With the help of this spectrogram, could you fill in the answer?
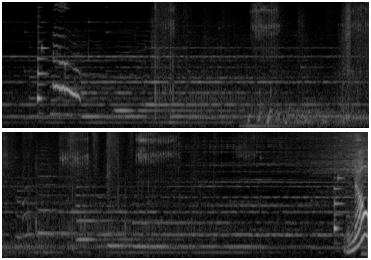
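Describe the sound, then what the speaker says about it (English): A cat in the Genshin Impact video game meows a few times, with clear rising meows near the start and end over soft background game music and a brief rustle in the middle. "No one except for a cat watching over the front desk."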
